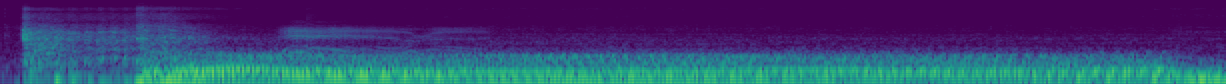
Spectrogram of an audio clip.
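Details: Rat rod build, start after new grounds and re-soldered wiring; heater still making noise. Brief crank, catches within a second, settles into smooth even low idle, no misses or knocks; healthy.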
